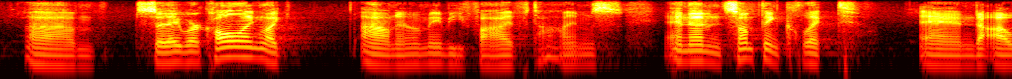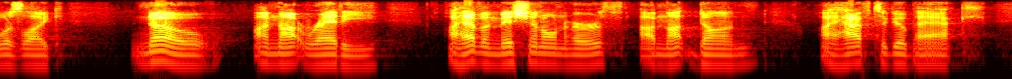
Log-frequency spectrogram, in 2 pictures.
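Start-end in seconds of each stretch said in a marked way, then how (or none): none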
